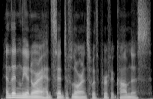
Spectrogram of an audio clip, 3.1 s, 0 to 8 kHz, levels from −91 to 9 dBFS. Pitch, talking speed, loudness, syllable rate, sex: 120 Hz, 195 wpm, -17 LUFS, 5.6 syllables/s, male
